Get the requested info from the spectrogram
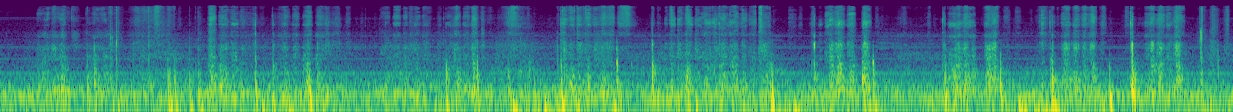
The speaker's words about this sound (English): Pencil writing.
